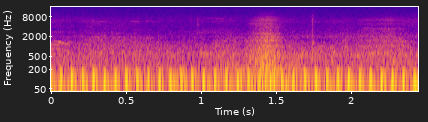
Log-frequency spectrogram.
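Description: A delivery rider's motorcycle engine thrums with a steady rapid pulse while riding, loud and close, with a brief burst of wind or traffic noise passing midway.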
